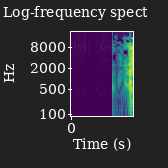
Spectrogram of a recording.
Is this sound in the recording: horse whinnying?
no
